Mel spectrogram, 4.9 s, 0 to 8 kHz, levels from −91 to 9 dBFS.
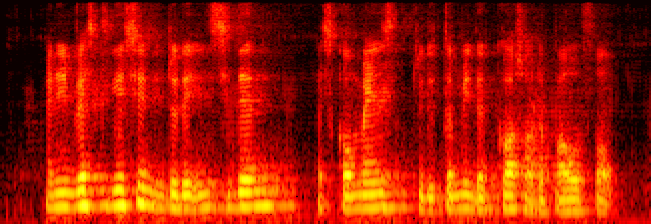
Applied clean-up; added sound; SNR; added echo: neural separator model SepFormer DNS4.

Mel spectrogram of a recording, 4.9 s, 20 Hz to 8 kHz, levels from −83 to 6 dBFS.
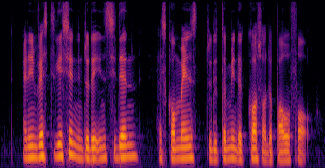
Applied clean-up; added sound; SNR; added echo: none; none; none; none.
